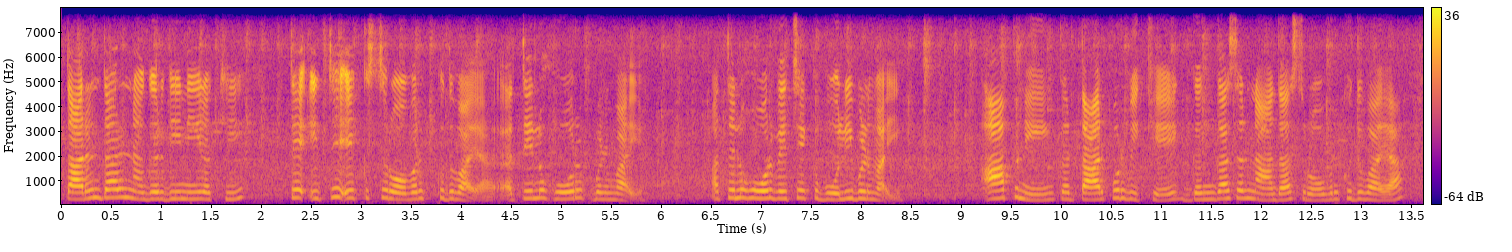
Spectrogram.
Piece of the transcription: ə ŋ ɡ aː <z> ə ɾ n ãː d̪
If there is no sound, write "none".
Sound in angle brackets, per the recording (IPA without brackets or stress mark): s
